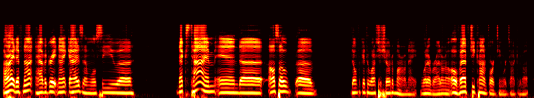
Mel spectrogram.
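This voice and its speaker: A man's voice: mid-range voice, normal speed, dry recording, recorded from a distance. A male game master winding down a stream in a loose, rambling way, full of "uh"s, his voice starting to go. His mic sits a bit back from him. The sound is dry and dull. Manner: rambling, relaxed, lots of fillers. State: losing his voice. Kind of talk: casual end-of-stream chat.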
